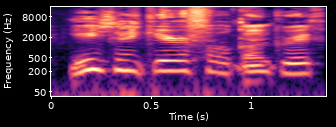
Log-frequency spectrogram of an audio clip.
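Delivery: high, slow mock voice of a drunk heckler; sneering impression of a bar heckler; mocking the aggressive guy. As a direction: put on a silly high voice for the troublemaker. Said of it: "this is the way, this is the way he talk".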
